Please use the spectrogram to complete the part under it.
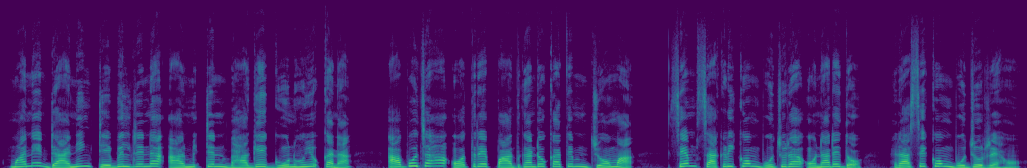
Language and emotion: Santali, neutral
